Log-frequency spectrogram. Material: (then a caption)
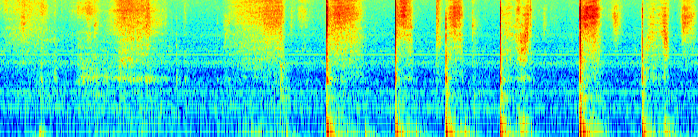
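Chalk. Fingertips drag a stick of white chalk across a flat black chalkboard panel lying on a table, drawing lines. A soft, quiet scratching and rubbing comes first, followed by six sharp chalk strikes, each with a bright click and a short fading scrape, over a low, steady background rumble.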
